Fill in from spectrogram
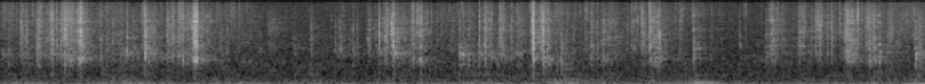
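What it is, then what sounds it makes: Bar of soap being shaved. A large solid bar of soap with green and pink speckles, held by the fingertips, is shaved with a metal knife. Dry, crumbly scratching and crinkling come in repeated bright bursts over a low, steady background hum, each stroke ending abruptly with no ring.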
